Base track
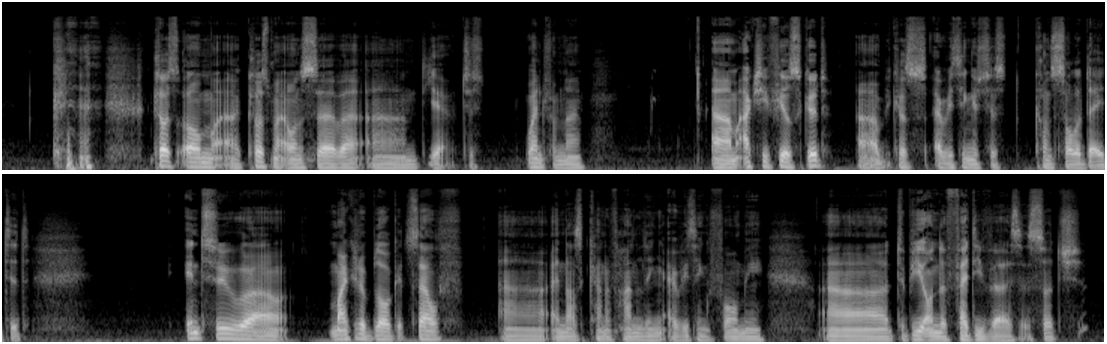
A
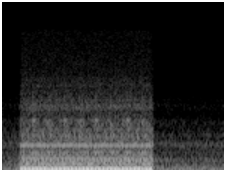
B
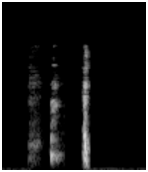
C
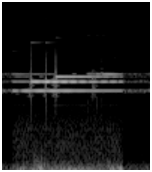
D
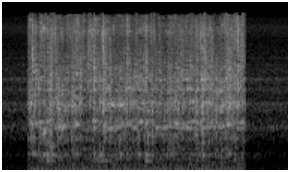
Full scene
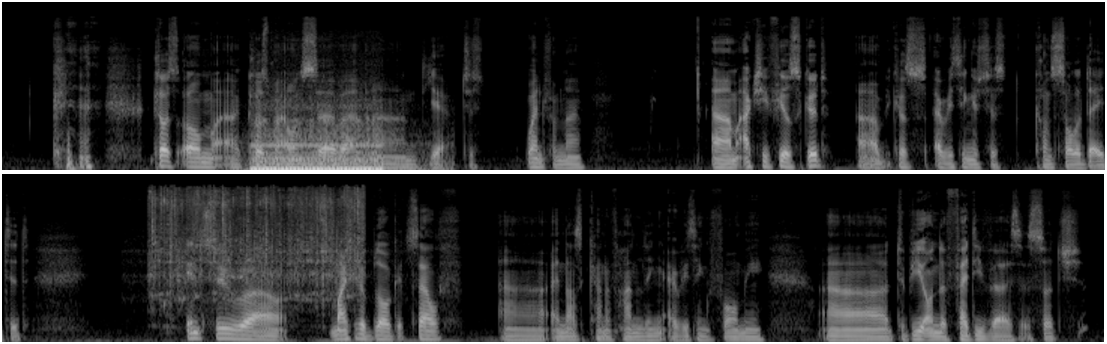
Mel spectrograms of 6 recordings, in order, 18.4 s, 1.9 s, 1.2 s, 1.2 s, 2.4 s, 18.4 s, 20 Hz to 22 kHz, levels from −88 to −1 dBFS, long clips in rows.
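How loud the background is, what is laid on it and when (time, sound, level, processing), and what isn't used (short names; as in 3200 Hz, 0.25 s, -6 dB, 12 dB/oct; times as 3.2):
base track -10 dB
1.92 add A -0.5 dB
10.19 add D -11.5 dB
not used: B, C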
